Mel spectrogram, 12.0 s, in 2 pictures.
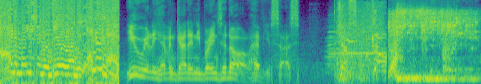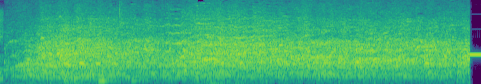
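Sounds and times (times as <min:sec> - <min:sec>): crowd laughing and chattering: 0:06.1 - 0:11.9.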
